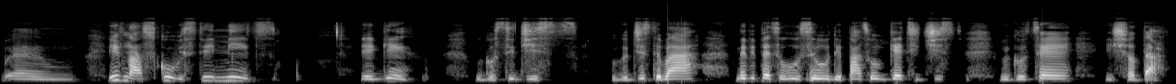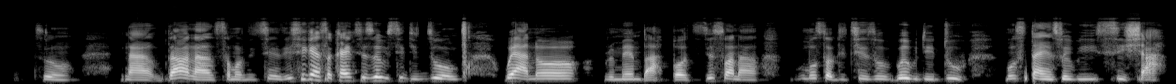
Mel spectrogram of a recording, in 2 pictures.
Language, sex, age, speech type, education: Nigerian Pidgin, male, 15-29, spontaneous, tertiary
